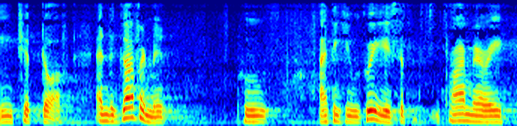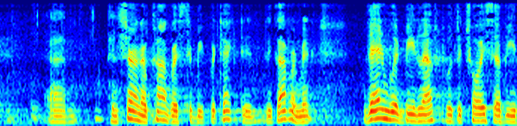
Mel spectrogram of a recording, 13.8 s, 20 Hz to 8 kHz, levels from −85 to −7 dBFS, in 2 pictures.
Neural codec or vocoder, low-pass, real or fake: none; 7.2 kHz; real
